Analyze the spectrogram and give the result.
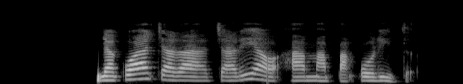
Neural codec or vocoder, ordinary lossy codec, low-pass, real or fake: none; AAC, 48 kbps; 7.2 kHz; real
